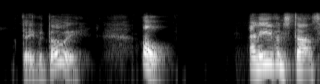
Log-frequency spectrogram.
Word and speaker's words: Bowie: I always thought it was Bowie. I thought, well, it's a Scottish name, must be Bowie. But nobody in Scotland pronounces it like that. They pronounce it Bowie, I think.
